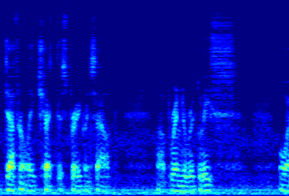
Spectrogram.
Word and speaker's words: Brin de Réglisse: check this fragrance out brenda riglise or as the french pronounce it van der redlace and it's not a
